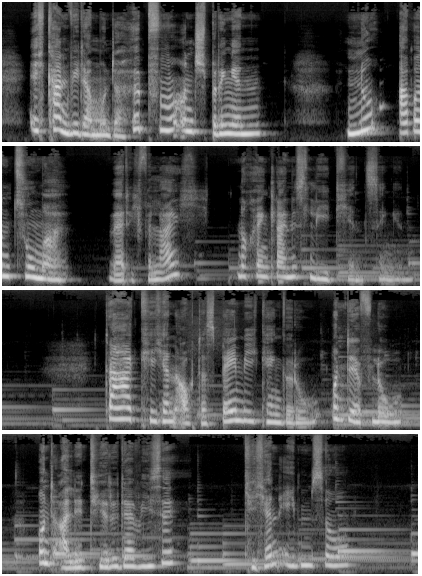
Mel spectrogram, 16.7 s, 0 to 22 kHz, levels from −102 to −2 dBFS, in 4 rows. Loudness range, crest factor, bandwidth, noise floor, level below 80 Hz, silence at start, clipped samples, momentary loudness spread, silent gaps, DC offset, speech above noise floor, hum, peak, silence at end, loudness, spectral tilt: 6 LU; 20 dB; over 20 kHz; -58 dBFS; -70 dBFS; 0.05 s; under 0.1%; 14 LU; none; under 0.1%; 33 dB; none; -6 dBFS; 0 s; -26 LUFS; -4.5 dB/octave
